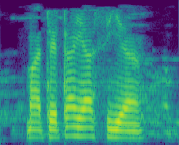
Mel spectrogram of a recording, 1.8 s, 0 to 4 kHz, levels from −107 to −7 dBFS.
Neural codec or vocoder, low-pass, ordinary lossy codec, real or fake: none; 3.6 kHz; MP3, 24 kbps; real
